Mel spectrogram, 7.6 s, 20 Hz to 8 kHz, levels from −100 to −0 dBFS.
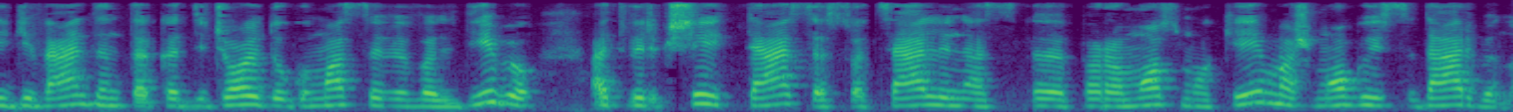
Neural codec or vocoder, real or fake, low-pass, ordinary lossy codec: none; real; 7.2 kHz; MP3, 48 kbps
